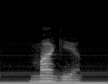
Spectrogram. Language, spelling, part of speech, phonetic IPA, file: Russian, магия, noun, [ˈmaɡʲɪjə], Ru-магия.ogg
- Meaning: magic; supernatural occurrences or feats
